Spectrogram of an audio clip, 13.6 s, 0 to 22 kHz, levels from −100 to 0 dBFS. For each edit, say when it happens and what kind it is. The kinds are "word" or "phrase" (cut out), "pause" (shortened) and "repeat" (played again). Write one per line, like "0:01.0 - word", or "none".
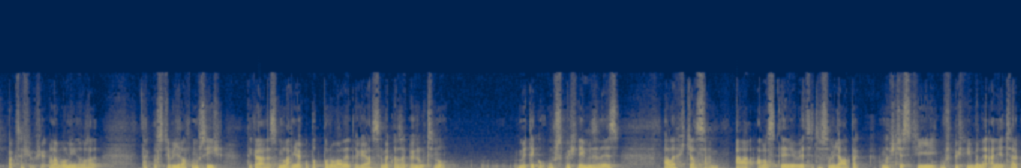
0:03.9 - phrase
0:05.3 - word
0:08.8 - pause
0:09.7 - pause
0:10.3 - word
0:11.3 - word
